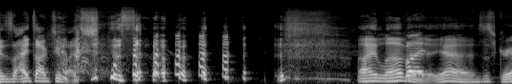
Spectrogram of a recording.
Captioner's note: laughing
